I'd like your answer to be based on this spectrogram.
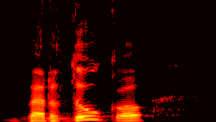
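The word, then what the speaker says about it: Verduzco: That being said, Ivana Verduco, I guess the Z is silent, Verduco, she got her first win, and you know her as Right Hook Roxy, so she was able to pick up her win.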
